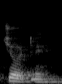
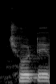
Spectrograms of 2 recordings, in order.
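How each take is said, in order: First: चोटे with unaspirated ch; cha for chha. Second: Said in the usual way. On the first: Shown as a demonstration. Teacher showing a common mistake, unaspirated ch in चोटे. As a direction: drop the puff of air, saying चोटे. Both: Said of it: "छा को चा कहते हैं".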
